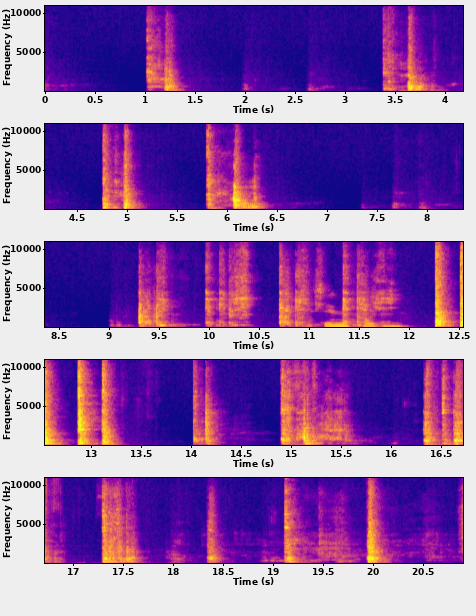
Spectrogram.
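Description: A metal spoon scraping and knocking inside a metal cooking pot as thick cooked rice is stirred. It comes in short separate strokes with gaps between, sparse at first and busier from about halfway through.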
